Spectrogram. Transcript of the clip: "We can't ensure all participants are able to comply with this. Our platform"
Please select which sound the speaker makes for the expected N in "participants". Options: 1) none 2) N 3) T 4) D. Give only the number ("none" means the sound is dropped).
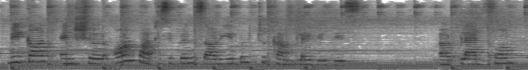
2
